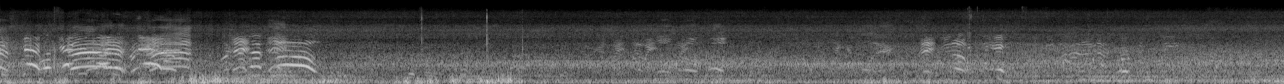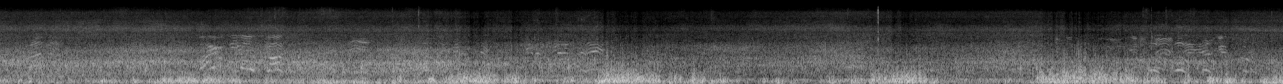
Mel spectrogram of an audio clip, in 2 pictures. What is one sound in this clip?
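Young men shout to each other in the distance across an open field.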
